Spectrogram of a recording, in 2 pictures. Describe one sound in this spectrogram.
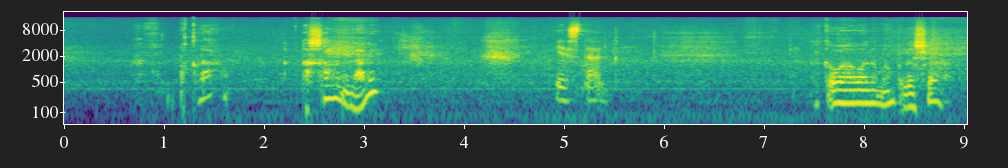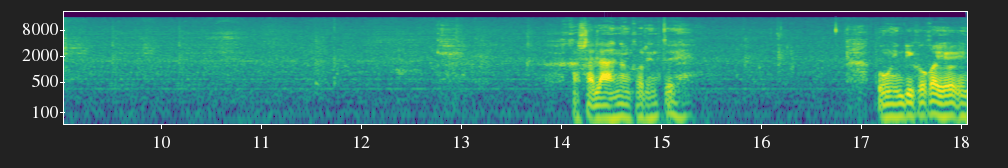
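A middle-aged man speaks in a low, strained voice close by.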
